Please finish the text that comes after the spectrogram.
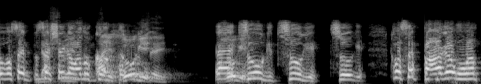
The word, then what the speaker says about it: Zug: Como é que se pronuncia em alemão? Que tem o Crypto Valley. Lá você chega lá no canto. Tsug.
